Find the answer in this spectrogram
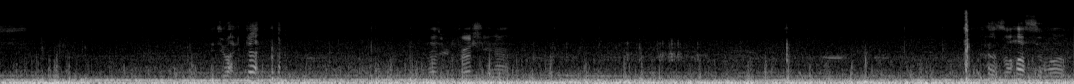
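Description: Wind buffeting the microphone in flight under a parasail: a steady, heavy low rumble with a faint constant hum under it.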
